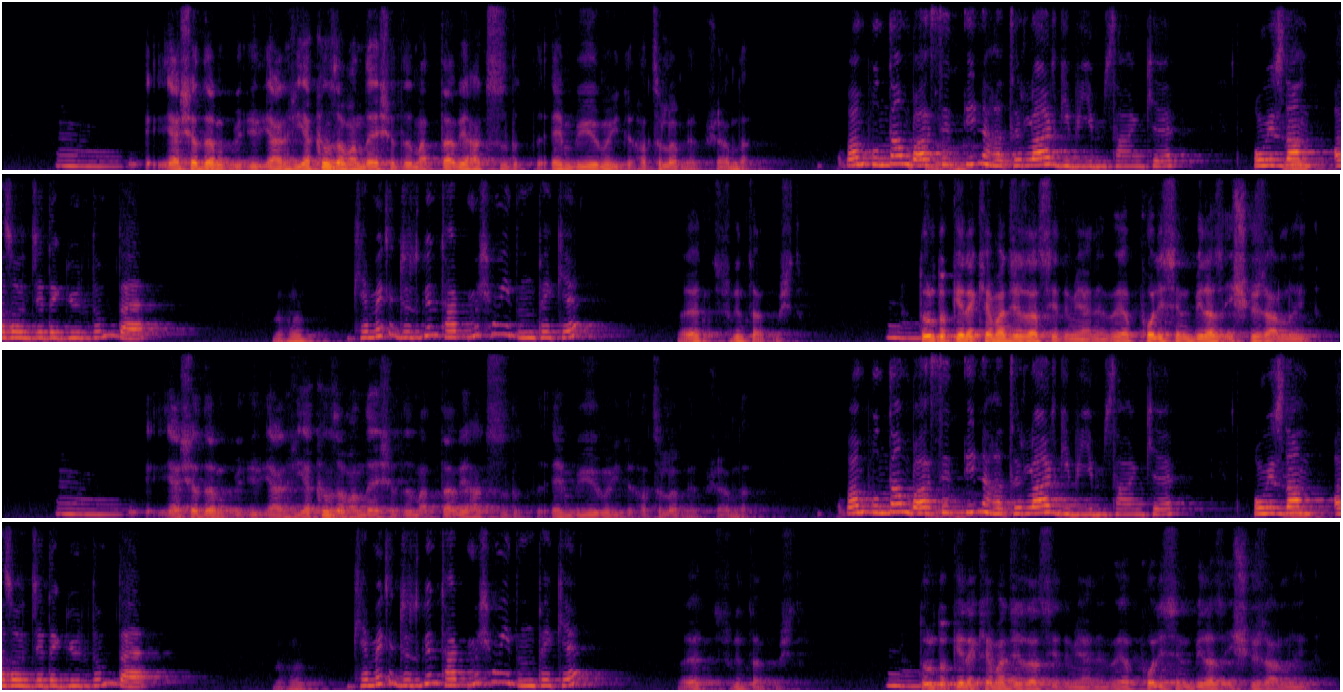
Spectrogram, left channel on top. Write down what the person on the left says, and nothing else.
E, Yaşadığım yani yakın zamanda yaşadığım hatta bir haksızlıktı. En büyüğü müydü? Hatırlamıyorum şu anda.
du-
Evet,
hı hı.
Evet, düzgün takmıştım.
Durduk yere kemer cezası yedim yani. Veya polisin biraz işgüzarlığıydı.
